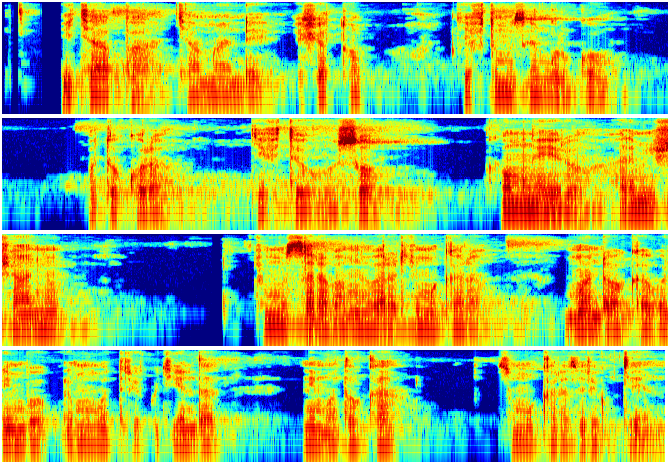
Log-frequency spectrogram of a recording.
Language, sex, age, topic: Kinyarwanda, male, 18-24, government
